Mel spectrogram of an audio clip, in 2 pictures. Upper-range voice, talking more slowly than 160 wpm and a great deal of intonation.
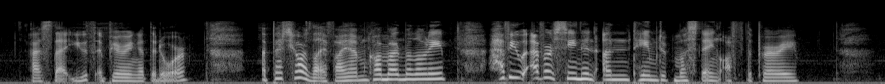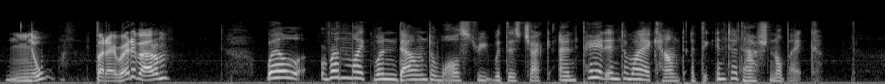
No: high, 220 Hz; average, 175 wpm; wide, 6.5 semitones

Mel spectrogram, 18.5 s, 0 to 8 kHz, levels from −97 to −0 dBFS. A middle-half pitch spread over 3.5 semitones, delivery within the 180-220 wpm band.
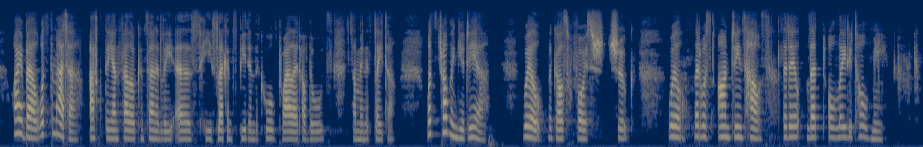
No: average, 3.9 semitones; average, 145 wpm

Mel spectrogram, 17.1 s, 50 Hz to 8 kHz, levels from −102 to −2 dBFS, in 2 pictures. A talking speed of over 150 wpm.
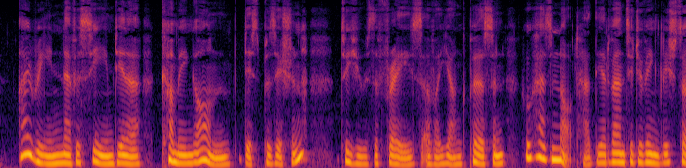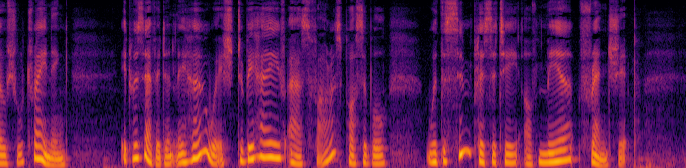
No: average, 145 wpm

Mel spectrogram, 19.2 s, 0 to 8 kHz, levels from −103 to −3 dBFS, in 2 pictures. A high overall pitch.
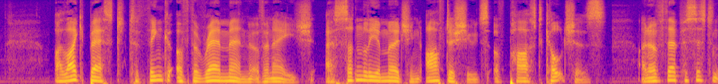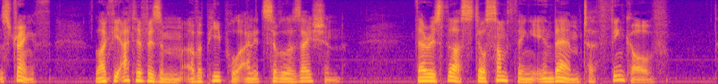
No: low, 110 Hz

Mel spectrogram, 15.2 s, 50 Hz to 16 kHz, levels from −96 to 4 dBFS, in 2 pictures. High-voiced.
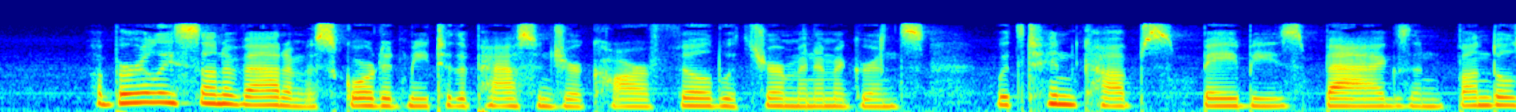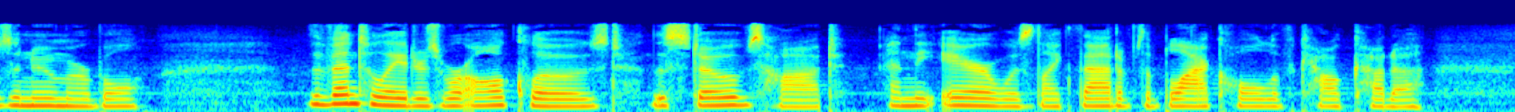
Yes: high, 200 Hz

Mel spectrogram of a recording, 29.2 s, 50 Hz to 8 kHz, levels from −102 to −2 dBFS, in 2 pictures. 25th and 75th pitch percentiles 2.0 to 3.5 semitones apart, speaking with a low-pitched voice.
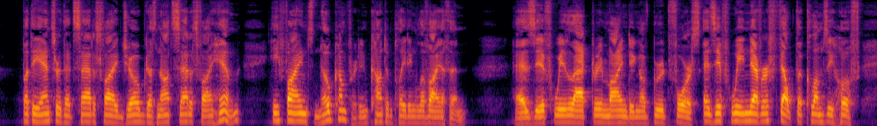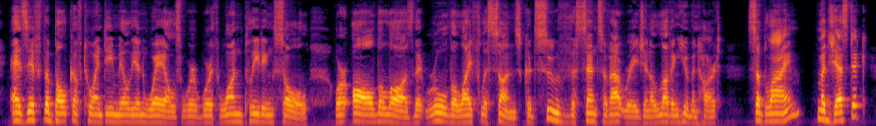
Yes: average, 3.1 semitones; low, 120 Hz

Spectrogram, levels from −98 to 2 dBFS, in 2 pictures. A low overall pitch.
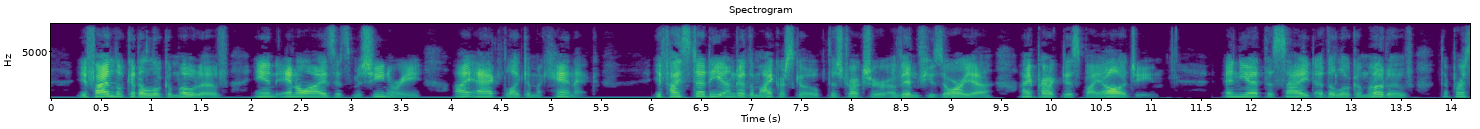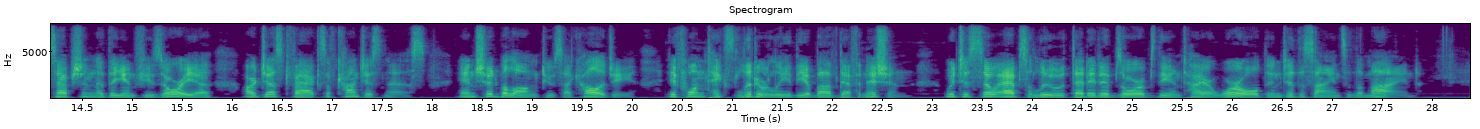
No: medium, 170 Hz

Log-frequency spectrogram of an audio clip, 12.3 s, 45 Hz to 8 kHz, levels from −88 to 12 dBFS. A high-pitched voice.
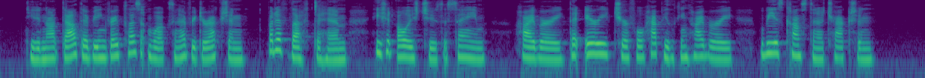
No: medium, 180 Hz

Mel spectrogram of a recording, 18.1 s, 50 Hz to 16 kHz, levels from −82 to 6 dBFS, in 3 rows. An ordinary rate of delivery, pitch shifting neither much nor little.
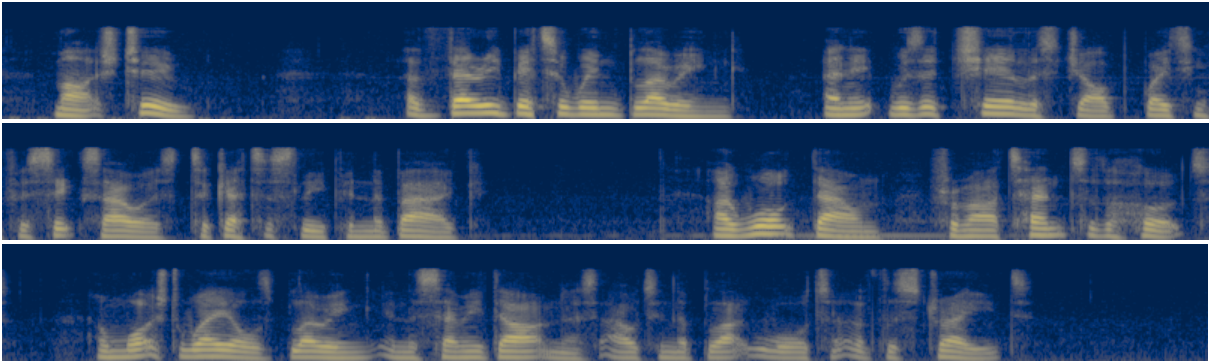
Yes: average, 160 wpm; average, 3.4 semitones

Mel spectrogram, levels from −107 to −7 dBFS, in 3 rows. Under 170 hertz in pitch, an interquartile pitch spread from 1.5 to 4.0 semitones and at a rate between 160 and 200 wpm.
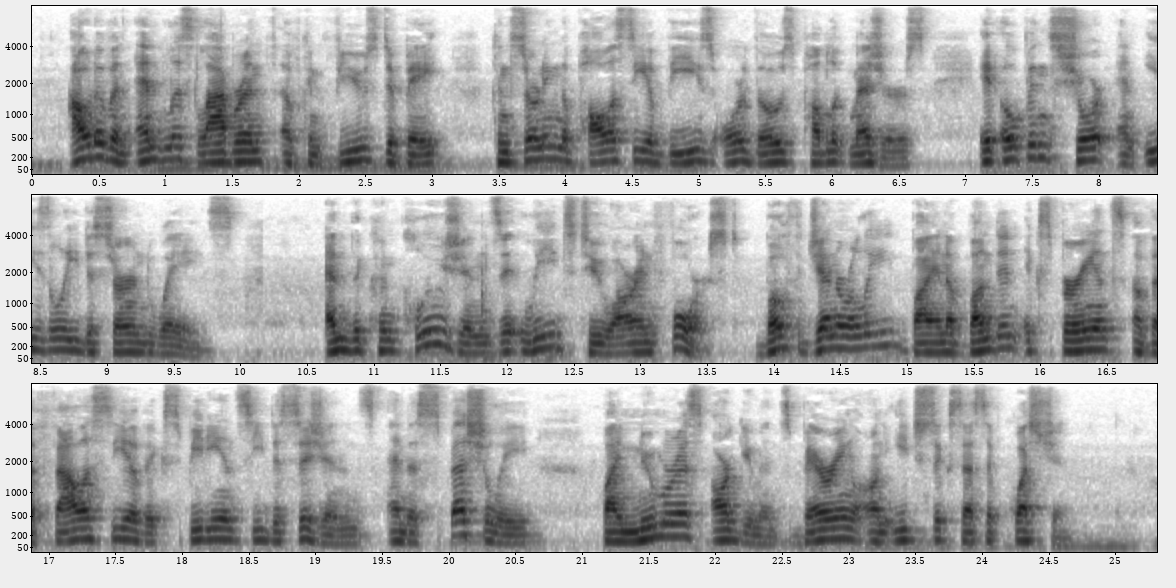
No: medium, 140 Hz; average, 3.6 semitones; slow, 135 wpm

